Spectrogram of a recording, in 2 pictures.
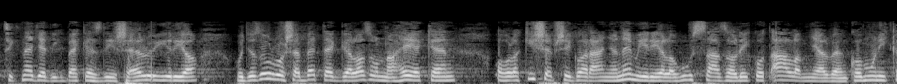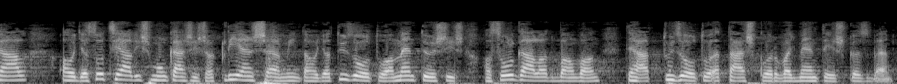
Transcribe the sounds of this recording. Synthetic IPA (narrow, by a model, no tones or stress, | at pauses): t̪siknɛɟɛd̪iɡ̚bɛkɛzd̪eːʃɛɛløːiːrjɒ | ho̞ɟɒzo̞rvo̞ʃɒbɛt̪ɛɡːɛlɒzo̞nːɒɦɛjɛkɛn | ɒɦo̞lɒkiʃːɛpʃeːɡɒɾaːɲɒnɛmiːɾɛlɒɦuːsːaːzɒleːko̞t̪aːlːɒmɲɛlvɛŋko̞mːunikaːl | ʔɒɦo̞ɟɒso̞t̪siaːliʃmuŋkaːʃeːʃɒklijɛnʃːɛlmint̪ɒɦo̞ɟɒt̪yzo̞lt̪oːɒmɛnt̪øːʃiʃhɒso̞lɡaːlɒd̪bɒɱvɒn | t̪ɛɦaːt̪ːyzo̞lt̪o̰ːt̪aːʃko̞rvɒɟmɛnt̪eːʃkø̞zbɛ̰n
